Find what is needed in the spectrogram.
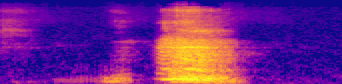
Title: Till, the snoring cat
